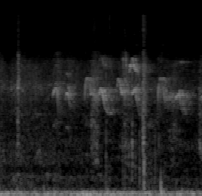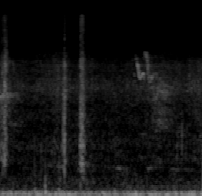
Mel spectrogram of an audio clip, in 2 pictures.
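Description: A bird singing a quick series of short chirping notes for a couple of seconds, with one more chirp near the end. A few sharp clicks and a steady low rumble run underneath.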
